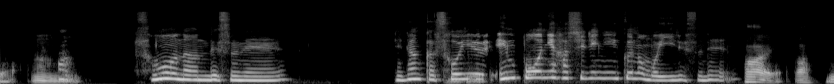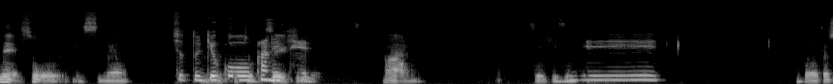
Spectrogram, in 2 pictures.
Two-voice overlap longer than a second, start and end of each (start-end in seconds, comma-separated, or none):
10.1-11.5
